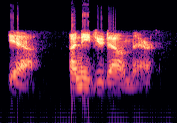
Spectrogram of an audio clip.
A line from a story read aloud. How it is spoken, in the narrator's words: sighed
